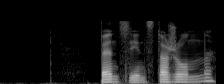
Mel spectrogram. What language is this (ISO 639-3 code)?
nor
